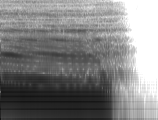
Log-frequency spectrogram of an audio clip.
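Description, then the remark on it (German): A loud, deep voiced yawn from a fairy stretching her arms back, drawn out for about a second with a slowly falling pitch before it stops abruptly into silence. No one speaks. “Die Fee streckte ihre Arme nach hinten, dann gähnte sie laut und tief.”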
